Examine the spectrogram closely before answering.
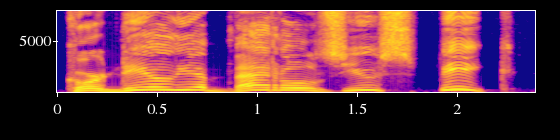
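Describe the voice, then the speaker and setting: Guy doing a bossy indignant lady of the house, voice pitched way up, sharp and demanding, storybook style. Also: very animated, slow, no echo, studio quality, full character voice. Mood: alarmed, demanding. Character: peremptory, indignant mistress of the house, a woman. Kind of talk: dramatised storybook reading.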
